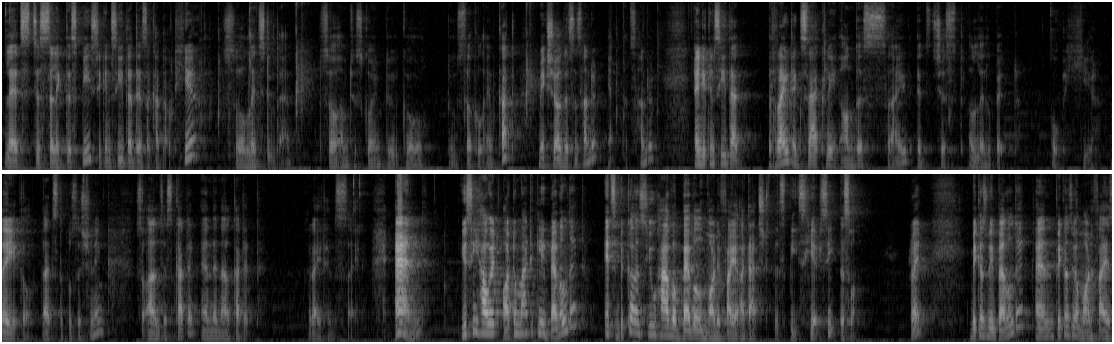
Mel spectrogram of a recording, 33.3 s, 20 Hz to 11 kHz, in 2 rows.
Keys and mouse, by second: 0.0 click, 2.5 alt+middle click, 3.4 shift+middle click, 4.4 d, 7.8 d, 9.3 shift+middle click, 16.2-22.1 drag, 18.3-22.1 middle drag, 23.2 middle click, 27.2 click.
